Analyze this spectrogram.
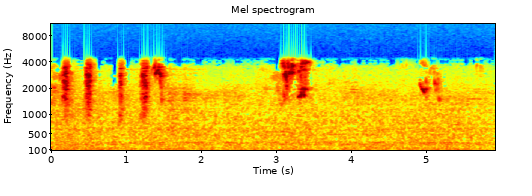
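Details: Budgerigar (Melopsittacus undulatus) giving quick, scratchy chirps in short bursts over a steady background hiss.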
